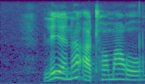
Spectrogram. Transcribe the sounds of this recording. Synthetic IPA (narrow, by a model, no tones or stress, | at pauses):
lɪjɛnaʔatʰɔmaɣʊ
